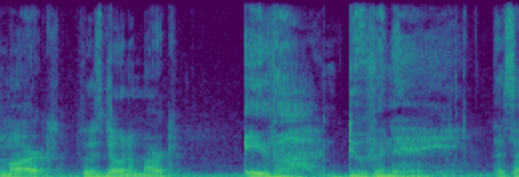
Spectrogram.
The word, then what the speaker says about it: Ava DuVernay: Ava DuVernay. Is that how you pronounce her name?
